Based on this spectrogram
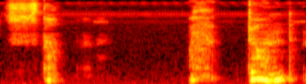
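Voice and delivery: barely voiced stop, almost a whisper; whispered protest. Held in his arms, whispered protest. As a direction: push back in a whisper.

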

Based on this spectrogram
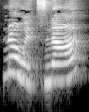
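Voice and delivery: put-on high, very loud child's shout; loud, insistent contradiction; shouted denial. A narrator's reading. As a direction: shout back in a playground quarrel. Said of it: "shouted Ruthie".

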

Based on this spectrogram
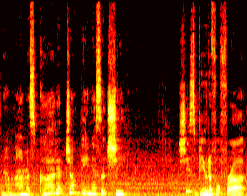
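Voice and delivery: soft whispered aside; whispering. Real, not acted. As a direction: lean in and whisper. Aside to the children.

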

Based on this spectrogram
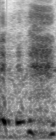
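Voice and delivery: very high mimicked giggle; imitating Keith's laugh. Showing how Keith laughed, high imitated giggle. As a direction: giggle high, in short squeals. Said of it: "I like the way Keith laughed".

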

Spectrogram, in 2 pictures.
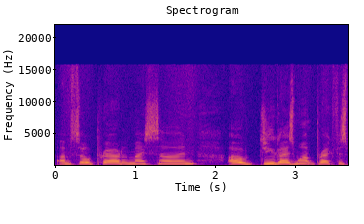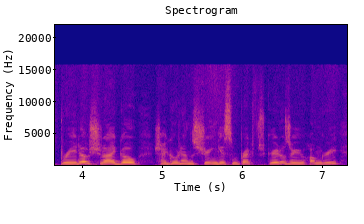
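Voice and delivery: mock-excited proud mom; imitating mom. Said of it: "she's like".

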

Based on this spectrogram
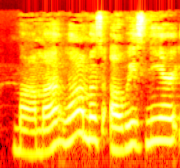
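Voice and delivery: plain reading voice

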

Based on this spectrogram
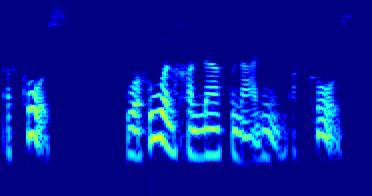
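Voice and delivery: a reverent, voiceless aside; hushed whisper. Acted. Teacher whispers the answer to himself in awe. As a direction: breathe the words in a whisper.

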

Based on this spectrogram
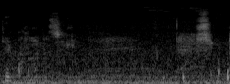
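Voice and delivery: a secret whisper for her ear. Real, not acted. Mother whispering to her daughter to tell a secret.

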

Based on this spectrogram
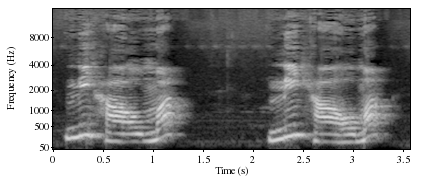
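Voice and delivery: नी हाओ माँ slow, rising on नी; pronunciation demo. Shown as a demonstration. Teacher models नी हाओ माँ for students, slow and careful. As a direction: spell out नी हाओ माँ slowly with a lift on नी. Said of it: "ये इसकी pronunciation है".

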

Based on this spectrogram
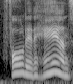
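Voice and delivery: high-pitched exclamation; startled declaration. A narrator's reading. Pidge objects to the rule just read, high declaration. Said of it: "declared Pidge".

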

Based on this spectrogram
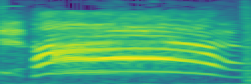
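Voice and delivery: loud mock scream "Aah!"; imitated scream. Gamer imitating someone screaming in a video, mock scream. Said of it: "He starts screaming like".

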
